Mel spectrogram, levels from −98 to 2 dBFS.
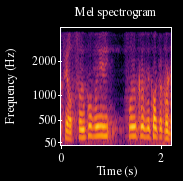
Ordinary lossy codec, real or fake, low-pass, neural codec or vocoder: AAC, 16 kbps; fake; 3.6 kHz; codec, 16 kHz in and 24 kHz out, 0.6 kbps, FocalCodec, streaming, 2048 codes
